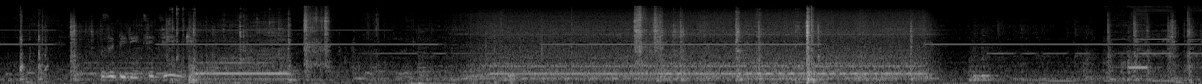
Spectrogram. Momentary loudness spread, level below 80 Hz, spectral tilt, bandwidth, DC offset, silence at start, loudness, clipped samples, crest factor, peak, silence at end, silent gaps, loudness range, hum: 12 LU; -50 dBFS; -2.5 dB/octave; 16.5 kHz; under 0.1%; 0 s; -32 LUFS; under 0.1%; 32 dB; -2 dBFS; 0 s; none; 6 LU; none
